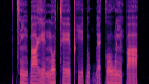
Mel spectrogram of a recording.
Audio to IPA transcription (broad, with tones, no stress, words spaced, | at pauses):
t͡sĩ˨ ɡ͡ba˨ɣe˨no˦ tʰeː˨pʰi˨ ɗu˨ɡ͡bɛ˨ko˦wĩ˦˨ pa˦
